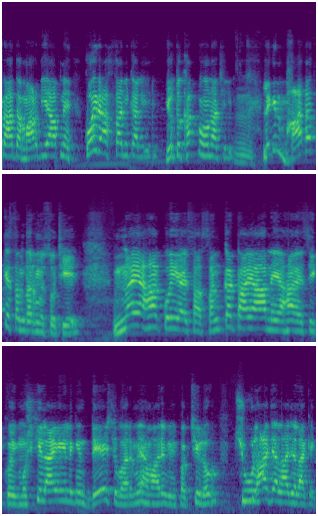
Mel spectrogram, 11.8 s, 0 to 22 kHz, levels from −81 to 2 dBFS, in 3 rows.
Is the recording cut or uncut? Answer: uncut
